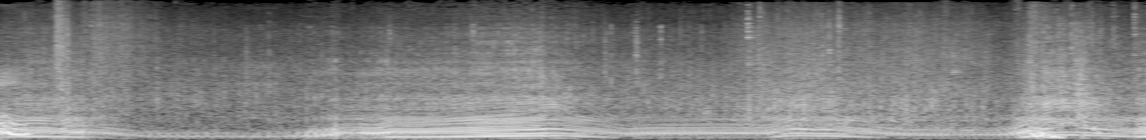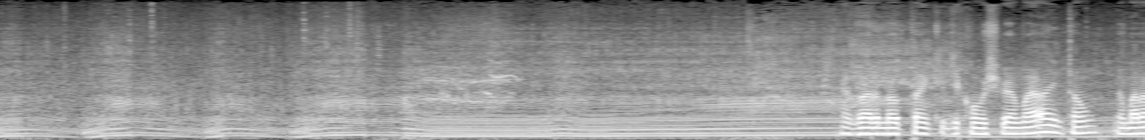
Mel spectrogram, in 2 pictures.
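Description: A motorcycle engine hums and revs up and down as it rides over rough ground.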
